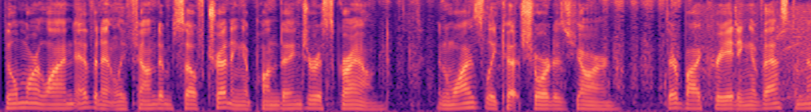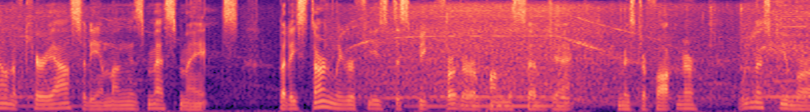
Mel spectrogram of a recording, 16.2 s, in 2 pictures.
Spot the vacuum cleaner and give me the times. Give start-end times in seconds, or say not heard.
6.9-16.1.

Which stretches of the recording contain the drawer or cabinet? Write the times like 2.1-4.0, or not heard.
not heard.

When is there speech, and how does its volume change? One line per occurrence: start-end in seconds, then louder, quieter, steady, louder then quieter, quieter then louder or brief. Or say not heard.
0.1-16.1 steady.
